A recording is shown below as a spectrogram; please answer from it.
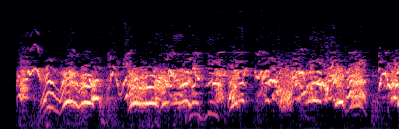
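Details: Several five-month-old Jack Russell Terrier puppies on a wild boar hunt give a continuous chorus of high, excited yips and barks.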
